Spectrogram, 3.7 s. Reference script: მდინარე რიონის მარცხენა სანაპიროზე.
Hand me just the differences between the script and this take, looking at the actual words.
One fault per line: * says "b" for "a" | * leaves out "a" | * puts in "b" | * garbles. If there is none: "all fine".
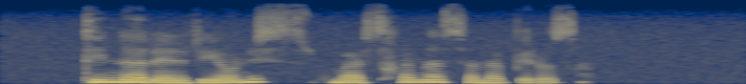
all fine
